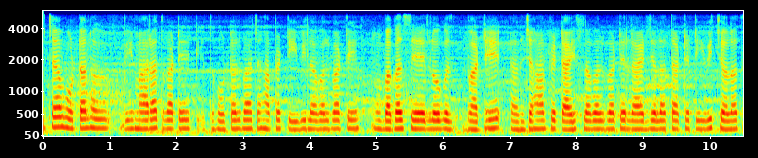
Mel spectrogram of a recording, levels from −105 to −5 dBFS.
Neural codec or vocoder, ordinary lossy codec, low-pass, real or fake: vocoder, 22.05 kHz, 80 mel bands, WaveNeXt; none; 5.4 kHz; fake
